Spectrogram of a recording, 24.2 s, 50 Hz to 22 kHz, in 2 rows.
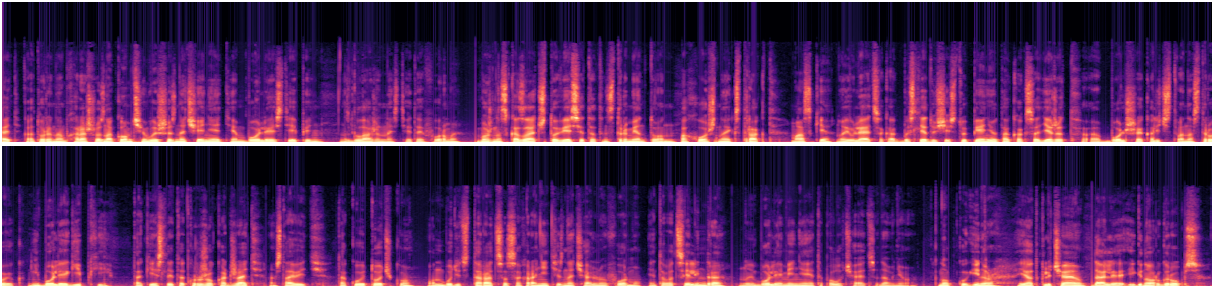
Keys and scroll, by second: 0.0-0.6 typing, 21.2 ctrl+shift+z.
